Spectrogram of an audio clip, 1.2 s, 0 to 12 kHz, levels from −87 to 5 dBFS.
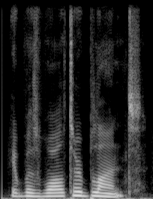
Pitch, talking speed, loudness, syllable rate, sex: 195 Hz, 210 wpm, -16 LUFS, 4.9 syllables/s, female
